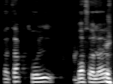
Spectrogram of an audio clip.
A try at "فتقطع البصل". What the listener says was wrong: تقتل. She kills it. There's a تقتل. تقطع.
